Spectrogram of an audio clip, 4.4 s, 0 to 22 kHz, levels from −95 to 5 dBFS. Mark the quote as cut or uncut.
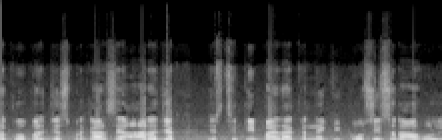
uncut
